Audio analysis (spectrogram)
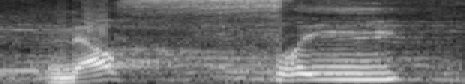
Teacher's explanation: sod dia ada sifat isti'la, artinya dia ditinggikan atau tebal.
